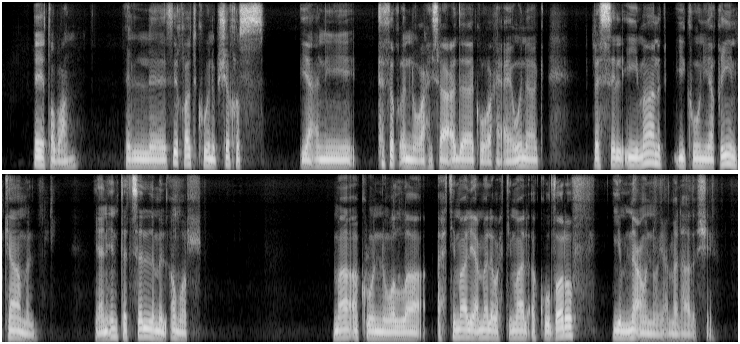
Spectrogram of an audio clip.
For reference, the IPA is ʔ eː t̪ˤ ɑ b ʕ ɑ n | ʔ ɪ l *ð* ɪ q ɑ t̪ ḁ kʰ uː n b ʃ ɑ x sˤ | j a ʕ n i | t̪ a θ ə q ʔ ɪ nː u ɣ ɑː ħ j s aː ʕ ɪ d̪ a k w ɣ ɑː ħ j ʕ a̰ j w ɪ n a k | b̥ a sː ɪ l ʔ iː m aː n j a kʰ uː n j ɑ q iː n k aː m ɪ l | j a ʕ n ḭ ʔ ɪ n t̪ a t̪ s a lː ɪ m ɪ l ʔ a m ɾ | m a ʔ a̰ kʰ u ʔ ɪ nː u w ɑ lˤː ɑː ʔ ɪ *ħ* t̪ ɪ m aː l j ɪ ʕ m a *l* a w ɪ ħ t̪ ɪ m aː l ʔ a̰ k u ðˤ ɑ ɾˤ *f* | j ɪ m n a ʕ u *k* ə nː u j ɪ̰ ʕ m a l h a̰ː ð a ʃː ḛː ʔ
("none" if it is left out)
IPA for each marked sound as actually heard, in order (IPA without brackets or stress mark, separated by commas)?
θ, ħ, l, f, ʔ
